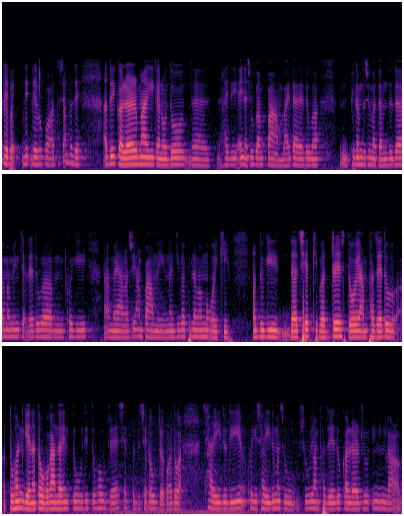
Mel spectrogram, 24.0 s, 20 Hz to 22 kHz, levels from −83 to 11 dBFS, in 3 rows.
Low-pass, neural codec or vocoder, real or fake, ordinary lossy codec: 5.4 kHz; none; real; none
